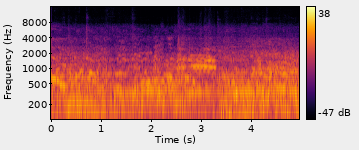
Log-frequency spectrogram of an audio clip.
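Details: Sahiwal bull calves at a cattle market in Mymensingh, Bangladesh, on 30 May 2024: several low, drawn-out moos with rich harmonics rise and fall over steady crowd chatter and bargaining voices.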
